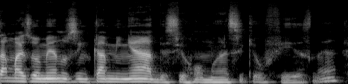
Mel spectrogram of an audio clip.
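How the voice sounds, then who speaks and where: Medium pitch from a man, with ordinary pitch variation. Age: 60s. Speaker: journalist and writing teacher. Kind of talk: casual course introduction.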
